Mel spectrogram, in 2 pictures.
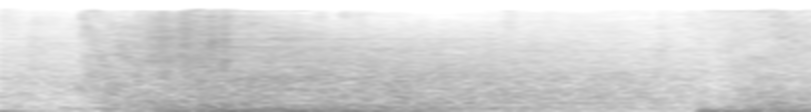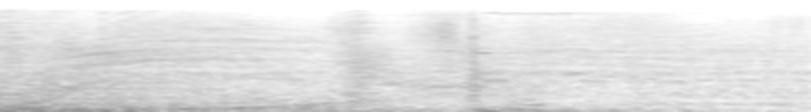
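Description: Electric energy crackles and zaps in bursts.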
